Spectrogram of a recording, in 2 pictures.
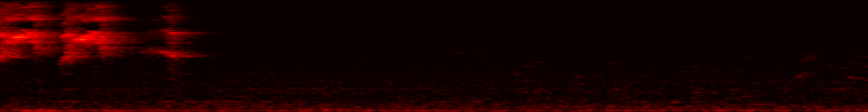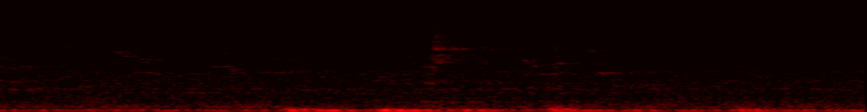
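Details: Pet black-headed caique giving a contact call to summon its owner, who is washing its cage: a loud, harsh, shrill burst of screeches, then a faint squawk later, over low rumbling household noise.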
